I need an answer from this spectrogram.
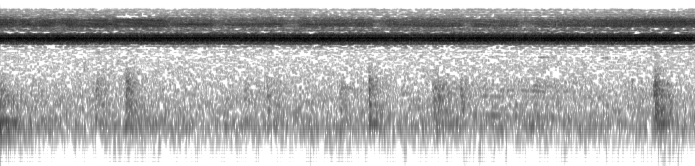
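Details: Christmas beetle (Anoplognathus) in South African bushveld with acacia trees and sand, recorded in real time: an unbroken, shrill, high-pitched drone holding steady in two bright bands at constant loudness, with a few faint low taps beneath.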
